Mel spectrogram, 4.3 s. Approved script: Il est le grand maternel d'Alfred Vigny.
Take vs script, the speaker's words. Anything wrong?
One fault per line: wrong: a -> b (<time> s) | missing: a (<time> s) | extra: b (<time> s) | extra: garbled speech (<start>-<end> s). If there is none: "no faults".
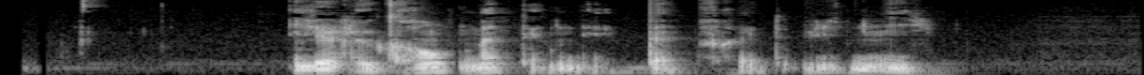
no faults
